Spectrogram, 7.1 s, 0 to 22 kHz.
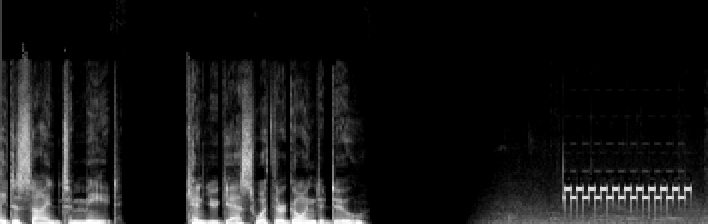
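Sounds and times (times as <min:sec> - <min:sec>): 
speech: 0:00.0 - 0:01.2, 0:01.8 - 0:03.7
telephone ringing with electronic trill: 0:05.6 - 0:07.0.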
